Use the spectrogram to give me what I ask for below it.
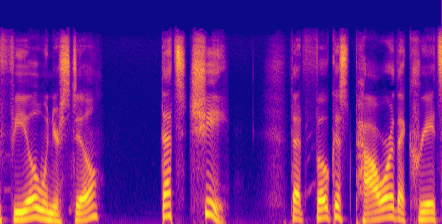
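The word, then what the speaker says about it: qi: You pronounce itq chi.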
